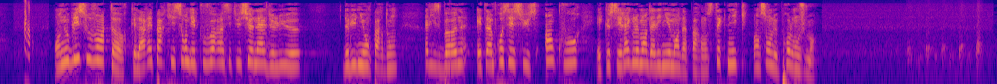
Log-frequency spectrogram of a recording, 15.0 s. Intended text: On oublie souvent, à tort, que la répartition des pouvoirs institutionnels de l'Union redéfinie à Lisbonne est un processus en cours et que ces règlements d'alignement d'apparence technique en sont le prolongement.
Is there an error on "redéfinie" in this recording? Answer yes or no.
yes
